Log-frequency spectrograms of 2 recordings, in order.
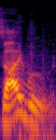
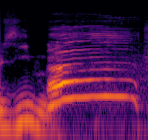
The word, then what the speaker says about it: ZywOo: Zywoo. If we're French, he's Zywoo, but whatever. According to French people, we got to pronounce it Zywoo because he's a, I don't know, Englishophile or whatever.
